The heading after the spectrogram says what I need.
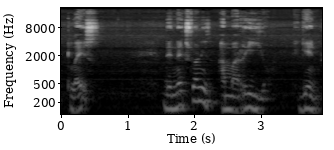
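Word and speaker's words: amarillo: the next one is Amaro again remember the Double L is going to sound like a y in English Amaro that will be the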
